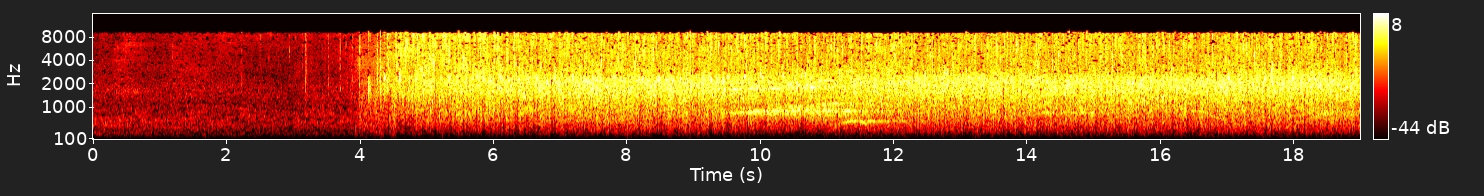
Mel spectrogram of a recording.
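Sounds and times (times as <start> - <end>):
audience applauding: 3.8 - 19.0.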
